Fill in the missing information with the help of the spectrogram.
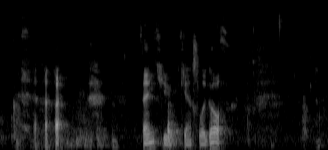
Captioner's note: chuckles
